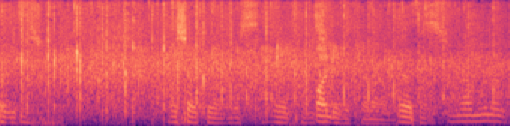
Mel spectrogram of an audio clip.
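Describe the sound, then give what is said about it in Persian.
A crowd applauds a guest steadily for several seconds, a dense wash of clapping at moderate volume, with voices talking over it throughout. “از شما هم به عنوان یک فرصت آفرین تشکر میکنم و آرزوی عصر خوبی رو برای همه دوستانم دارم تشویقش میکنم ممنون”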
